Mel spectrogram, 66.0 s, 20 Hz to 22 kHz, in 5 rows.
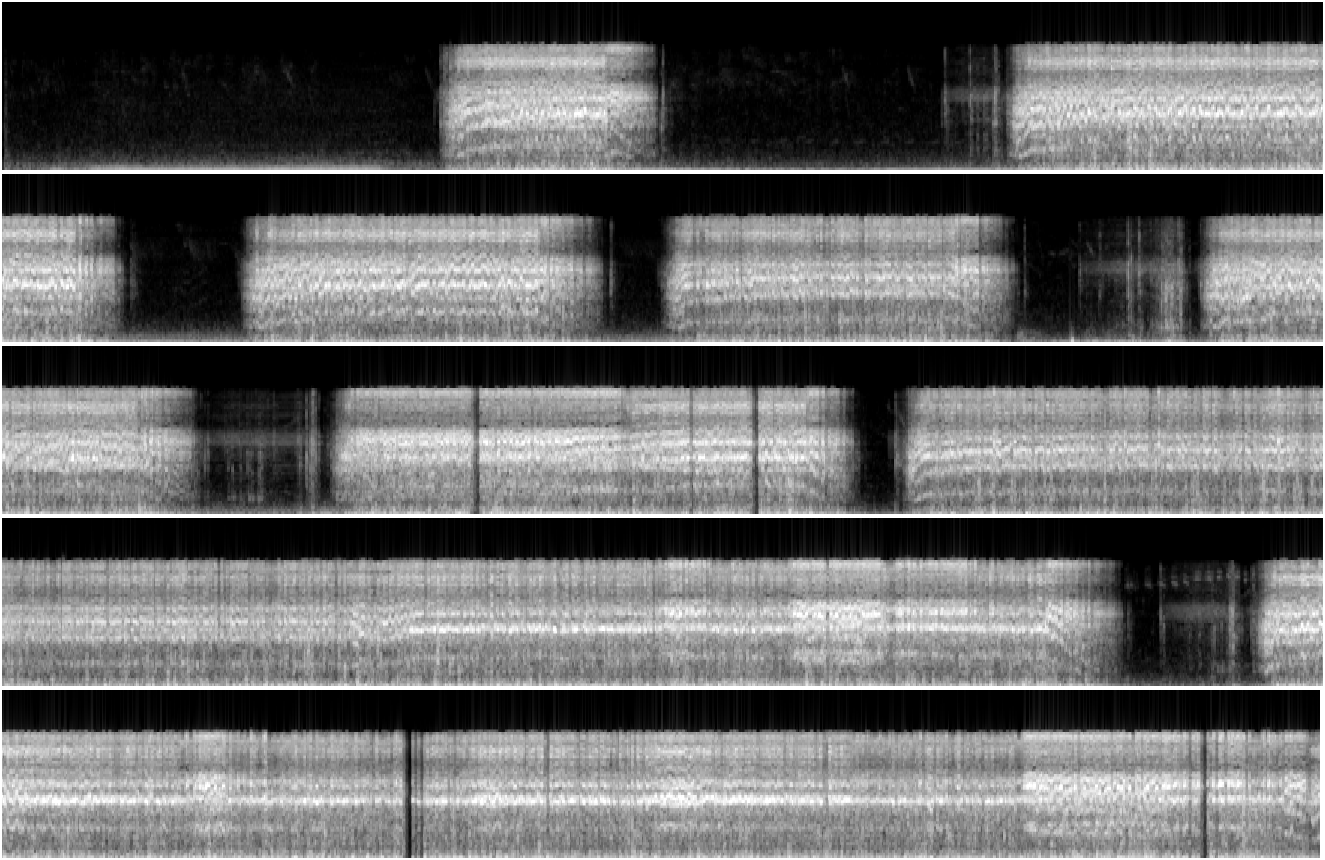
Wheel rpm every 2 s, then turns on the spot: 0, 0, 90, 40, 0, 110, 160, 30, 130, 80, 130, 90, 40, 150, 40, 130, 160, 80, 150, 160, 160, 170, 190, 200, 200, 40, 120, 200, 200, 200, 200, 200, 200.
28-30 50-52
